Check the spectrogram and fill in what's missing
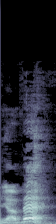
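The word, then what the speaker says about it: Jahweh: En dan lees je later in de geschiedenis, en Jaweh God maakte voor de mens en voor zijn vrouw, uh, nou, ik moet de klemtoon anders leggen. En Jaweh, maar God maakte voor de mens en voor zijn vrouw klederen van vellen, namelijk van dierenhuiden, en bekleedde hen daarmee.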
